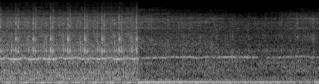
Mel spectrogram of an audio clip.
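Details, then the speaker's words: 1989 Dodge D200 right after camshaft bearing rebuild, first start: quick even tick about three per second over a steady idle that fades; ticky lifter expected to go away; fuel leak later found at braided rubber line. "it's got a Ticky lifter right now but that should go away"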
